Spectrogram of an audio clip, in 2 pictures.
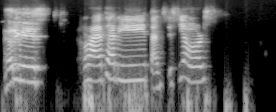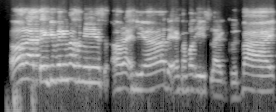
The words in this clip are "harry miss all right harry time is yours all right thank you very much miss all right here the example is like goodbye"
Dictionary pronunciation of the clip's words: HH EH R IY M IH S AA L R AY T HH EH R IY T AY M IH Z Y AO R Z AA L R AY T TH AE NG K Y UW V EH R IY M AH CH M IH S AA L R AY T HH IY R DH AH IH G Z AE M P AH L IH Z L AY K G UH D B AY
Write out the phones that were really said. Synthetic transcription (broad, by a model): HH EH R IY M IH S AA L R AY T HH EH R IY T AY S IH S Y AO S AA L R AY T T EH NG K Y UW V EH R IY M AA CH M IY S AA L R AY T HH IY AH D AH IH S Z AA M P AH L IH S L AY K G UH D B AY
